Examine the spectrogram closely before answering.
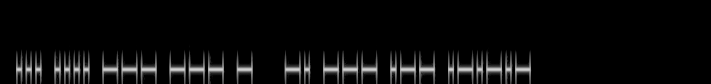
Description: Morse code, heard as a keyed tone, about 25 wpm, 700 Hz. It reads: SHOOT NOW.
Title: Sentences from Top 1200 Words 25wpm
